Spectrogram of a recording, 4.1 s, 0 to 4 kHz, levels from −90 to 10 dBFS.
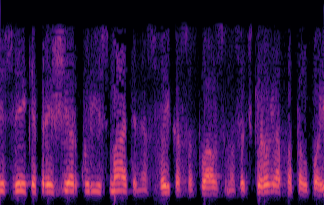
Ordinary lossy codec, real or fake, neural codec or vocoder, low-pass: AAC, 16 kbps; fake; vocoder, 44.1 kHz, 128 mel bands every 512 samples, BigVGAN v2; 3.6 kHz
